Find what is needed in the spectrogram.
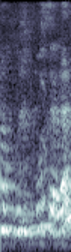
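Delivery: ordinary talk, nothing marked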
